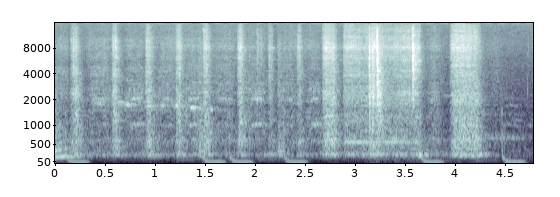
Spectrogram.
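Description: HP Smart Tank 525 all-in-one inkjet printer printing a page, a rhythmic series of motor whirs and clicking carriage passes with low thumps, close and moderately quiet, no voices.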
